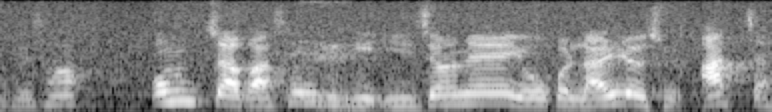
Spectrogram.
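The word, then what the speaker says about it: ཨོཾ: 미음 받침이 요거 변화한 형태인데 미음이 합쳐져서 아자랑 오자가 만날 때 이게 탈락이 되거든요. 그래서 옴 하고 된 겁니다. 그래서 옴자가 생기기 이전에 요걸 날려준 아자 형태라고 외우시면 됩니다.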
